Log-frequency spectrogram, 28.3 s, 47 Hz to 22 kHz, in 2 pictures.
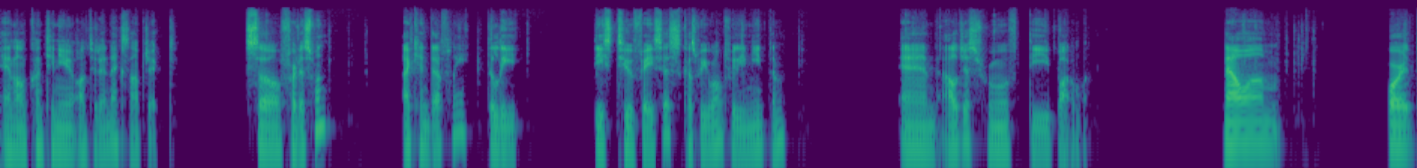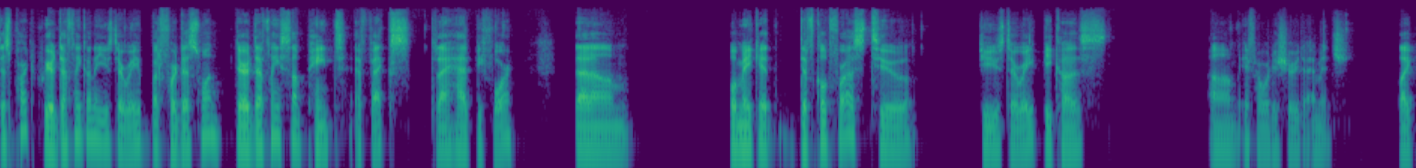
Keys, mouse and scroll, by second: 2.0 shift+middle click, 2.3 middle click, 4.1 Tab, 4.1 /, 4.3 3, 4.5 click, 4.8 middle click, 5.7 shift+click, 6.0 x, 7.3 Tab, 8.2 /, 8.8 middle click, 9.1 Tab, 9.3 middle click, 10.1 2, 10.8 ctrl+e, 11.8 middle click, 12.4 Tab, 12.8 a, 13.3 middle click, 13.3 a, 14.2 g, 15.3 click, 15.6 middle click, 17.9 click, 19.0 click, 19.9-22.4 drag, 23.3-26.5 drag, 27.4 middle click.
